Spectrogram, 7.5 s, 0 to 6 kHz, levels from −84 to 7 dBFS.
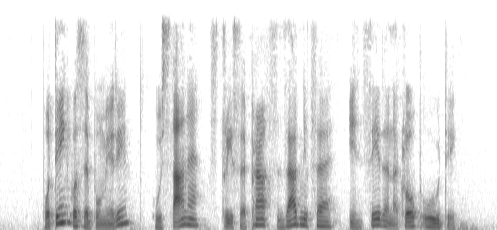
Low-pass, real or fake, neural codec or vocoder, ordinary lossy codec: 5.4 kHz; fake; codec, 16 kHz, 1 kbps, X-Codec, WavLM features, trained on Multilingual LibriSpeech; none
